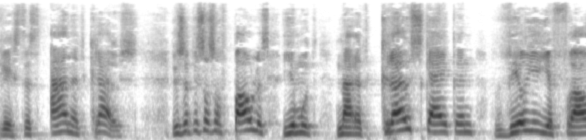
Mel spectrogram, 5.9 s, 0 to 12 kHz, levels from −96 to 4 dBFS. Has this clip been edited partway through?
yes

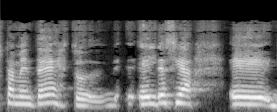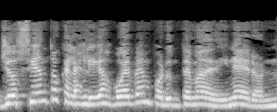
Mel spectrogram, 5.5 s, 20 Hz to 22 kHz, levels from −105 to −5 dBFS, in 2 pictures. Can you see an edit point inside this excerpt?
no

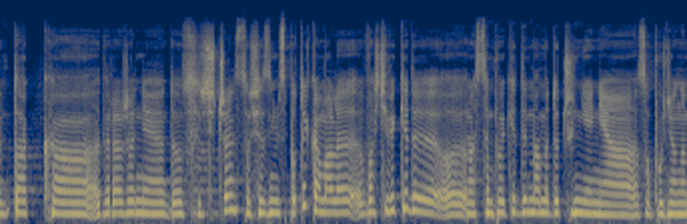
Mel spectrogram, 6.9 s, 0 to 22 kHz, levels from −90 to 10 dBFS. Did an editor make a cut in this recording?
yes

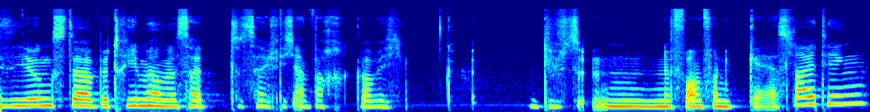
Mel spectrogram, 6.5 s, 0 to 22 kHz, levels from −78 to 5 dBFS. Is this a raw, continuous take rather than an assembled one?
yes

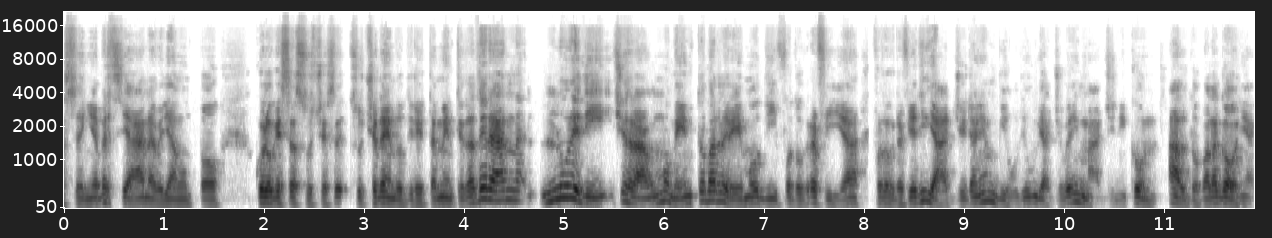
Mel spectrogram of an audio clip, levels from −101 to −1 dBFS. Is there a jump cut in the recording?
yes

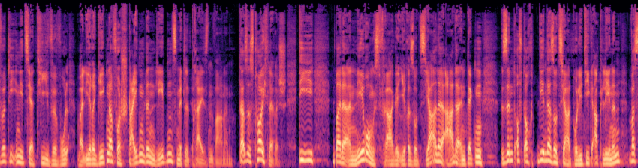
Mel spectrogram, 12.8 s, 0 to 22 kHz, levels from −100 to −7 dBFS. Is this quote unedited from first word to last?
no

